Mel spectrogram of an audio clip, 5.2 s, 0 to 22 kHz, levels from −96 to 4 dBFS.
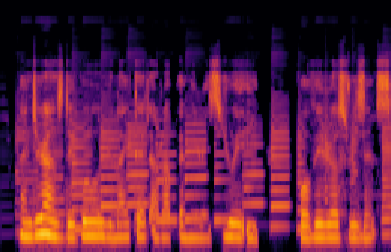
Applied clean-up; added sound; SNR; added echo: classical method spectral subtraction.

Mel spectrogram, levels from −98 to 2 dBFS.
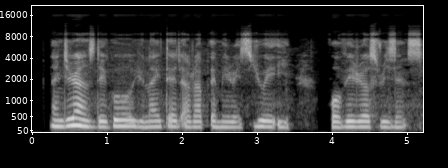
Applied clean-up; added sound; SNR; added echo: none; none; none; none.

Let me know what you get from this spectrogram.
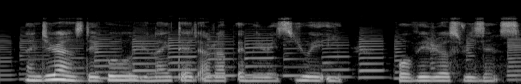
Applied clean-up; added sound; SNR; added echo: none; Wind instrument, woodwind instrument; 13 dB; none.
